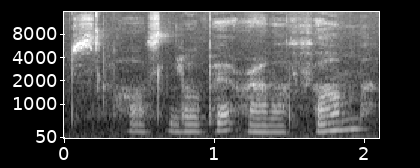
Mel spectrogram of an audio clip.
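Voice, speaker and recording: Woman whispering asmr craft how-to, soft and slow w pauses, noisy recording with little clicks. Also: mid-range voice. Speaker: ASMR craft video host.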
